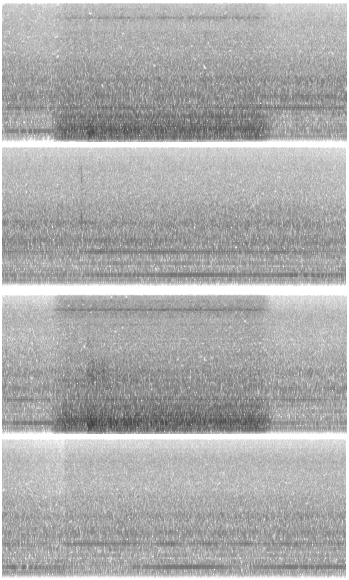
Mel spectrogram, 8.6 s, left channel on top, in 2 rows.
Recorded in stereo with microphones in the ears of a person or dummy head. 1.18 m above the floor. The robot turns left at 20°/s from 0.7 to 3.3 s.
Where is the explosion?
125° right; by 3.2 s 165° right.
